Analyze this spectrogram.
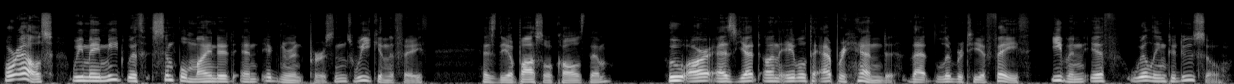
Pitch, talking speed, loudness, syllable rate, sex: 135 Hz, 180 wpm, -19 LUFS, 5.1 syllables/s, male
